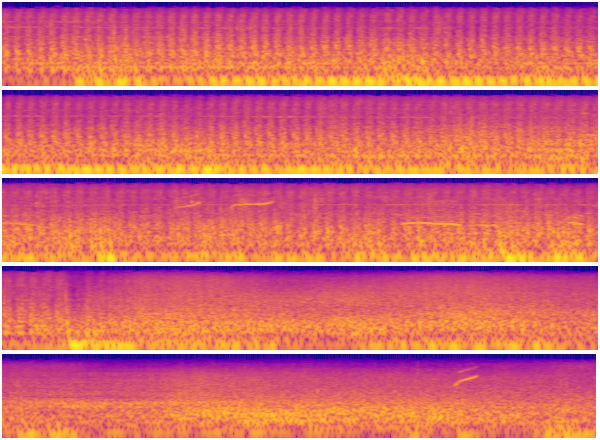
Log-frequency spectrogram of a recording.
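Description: Sustained, dense automatic gunfire from a war-film battle soundtrack, continuous and loud, over a steady low rumble.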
